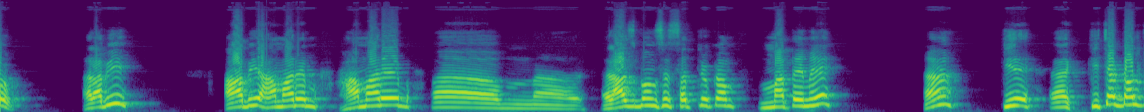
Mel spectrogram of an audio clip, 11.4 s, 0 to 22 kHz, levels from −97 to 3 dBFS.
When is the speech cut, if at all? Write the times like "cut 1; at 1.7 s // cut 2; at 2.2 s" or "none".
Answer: none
